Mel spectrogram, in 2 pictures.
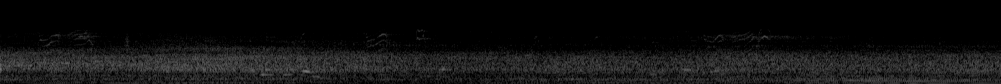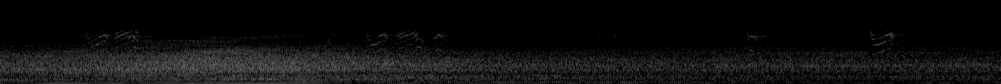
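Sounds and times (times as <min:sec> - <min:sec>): birds chirping: 0:00.3 - 0:01.1, 0:02.6 - 0:08.1, 0:10.8 - 0:11.6, 0:13.6 - 0:14.6, 0:18.7 - 0:19.2.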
